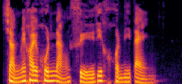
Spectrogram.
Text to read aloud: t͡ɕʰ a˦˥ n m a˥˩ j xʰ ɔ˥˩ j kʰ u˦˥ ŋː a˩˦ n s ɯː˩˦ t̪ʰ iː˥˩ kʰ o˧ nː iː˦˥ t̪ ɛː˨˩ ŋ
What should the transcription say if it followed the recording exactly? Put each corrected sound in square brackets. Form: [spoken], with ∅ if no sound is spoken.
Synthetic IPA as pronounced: t͡ɕʰ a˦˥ n m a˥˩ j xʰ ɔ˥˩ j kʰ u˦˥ [nː] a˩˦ [ŋ] s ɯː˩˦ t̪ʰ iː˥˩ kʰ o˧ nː iː˦˥ t̪ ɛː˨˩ ŋ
